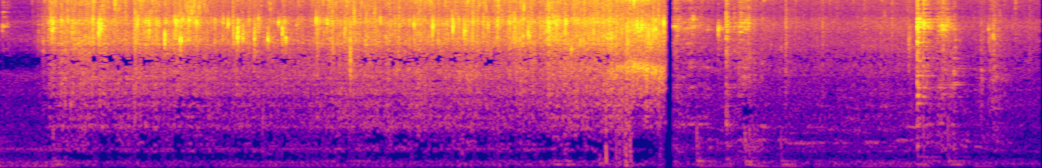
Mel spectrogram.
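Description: Stuffed spiny gourd (kakrol) fries in hot oil, giving a loud, steady, close sizzle that cuts out sharply for a moment partway through, then resumes with a few pops and stirring sounds.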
